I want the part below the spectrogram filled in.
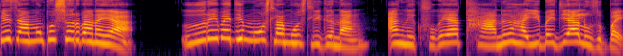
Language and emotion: Bodo, angry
